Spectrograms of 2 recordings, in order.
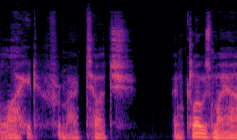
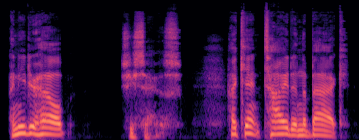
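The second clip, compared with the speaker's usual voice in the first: female character voice; 12 semitones higher, 4 dB louder than usual. A narrator's reading. Narrator voicing girlfriend's request.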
